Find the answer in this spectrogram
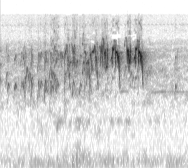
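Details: Sooty-headed bulbul singing cengkram style for a luring hobby: one brief, rushed phrase of scratchy high chatter rising to a few sharp, loud peaks, then fading, with a soft low hum beneath.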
